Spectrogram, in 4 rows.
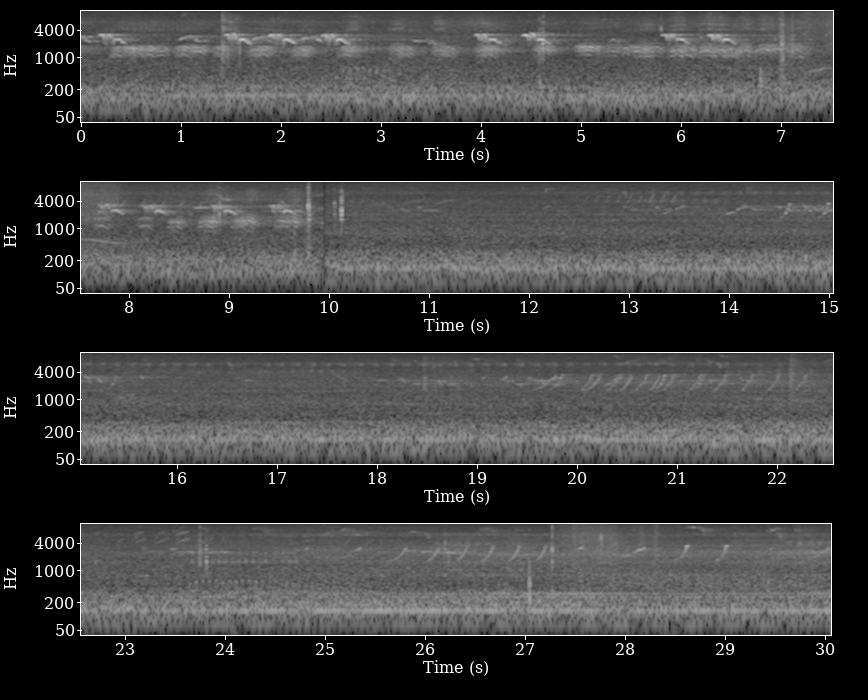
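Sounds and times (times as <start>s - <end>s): birds trilling: 0.0s - 10.0s, 17.5s - 30.0s
steady low hum: 0.0s - 30.0s.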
